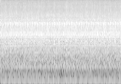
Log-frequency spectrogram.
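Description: A slow tractor engine runs in My Summer Car, a steady low, chugging drone that stays loud and unbroken with no talk over it.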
